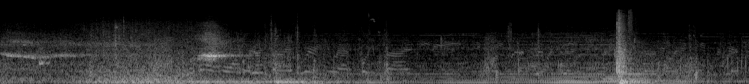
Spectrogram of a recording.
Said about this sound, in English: Isaac and Joyner duck down in the car as two police cars screech up alongside the house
